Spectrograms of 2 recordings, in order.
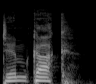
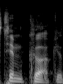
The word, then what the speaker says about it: Tim Cook: Tim Cuck. – But it's Tim Cook. It's not Tim Cuck.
